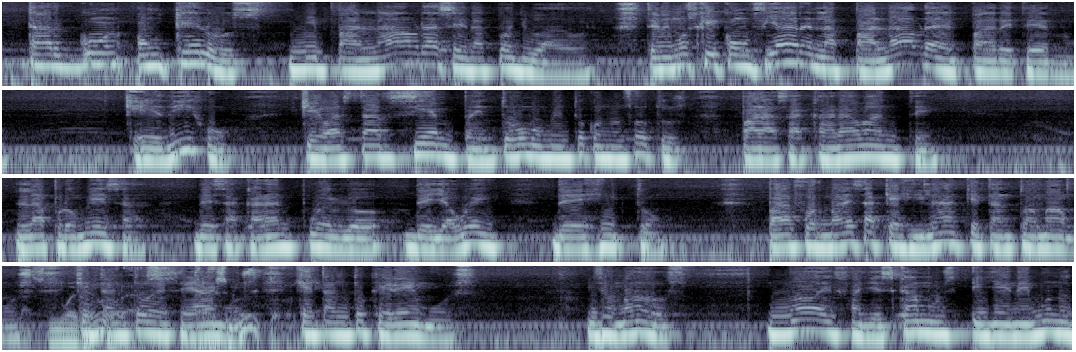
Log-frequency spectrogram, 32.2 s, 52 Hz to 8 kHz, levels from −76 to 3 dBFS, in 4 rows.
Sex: male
